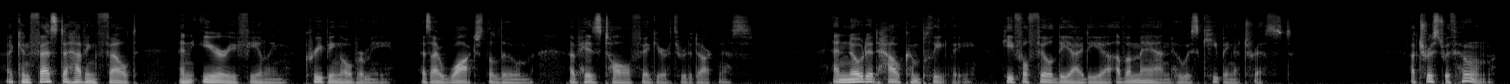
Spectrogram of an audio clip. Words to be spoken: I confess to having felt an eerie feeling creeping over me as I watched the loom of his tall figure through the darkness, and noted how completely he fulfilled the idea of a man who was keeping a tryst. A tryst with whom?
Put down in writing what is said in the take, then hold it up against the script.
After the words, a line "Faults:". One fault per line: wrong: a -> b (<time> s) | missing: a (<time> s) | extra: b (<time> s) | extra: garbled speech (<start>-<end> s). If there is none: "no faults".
I confess to having felt an eerie feeling creeping over me as I watched the loom of his tall figure through the darkness, and noted how completely he fulfilled the idea of a man who was keeping a tryst. A tryst with whom?
Faults:
no faults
